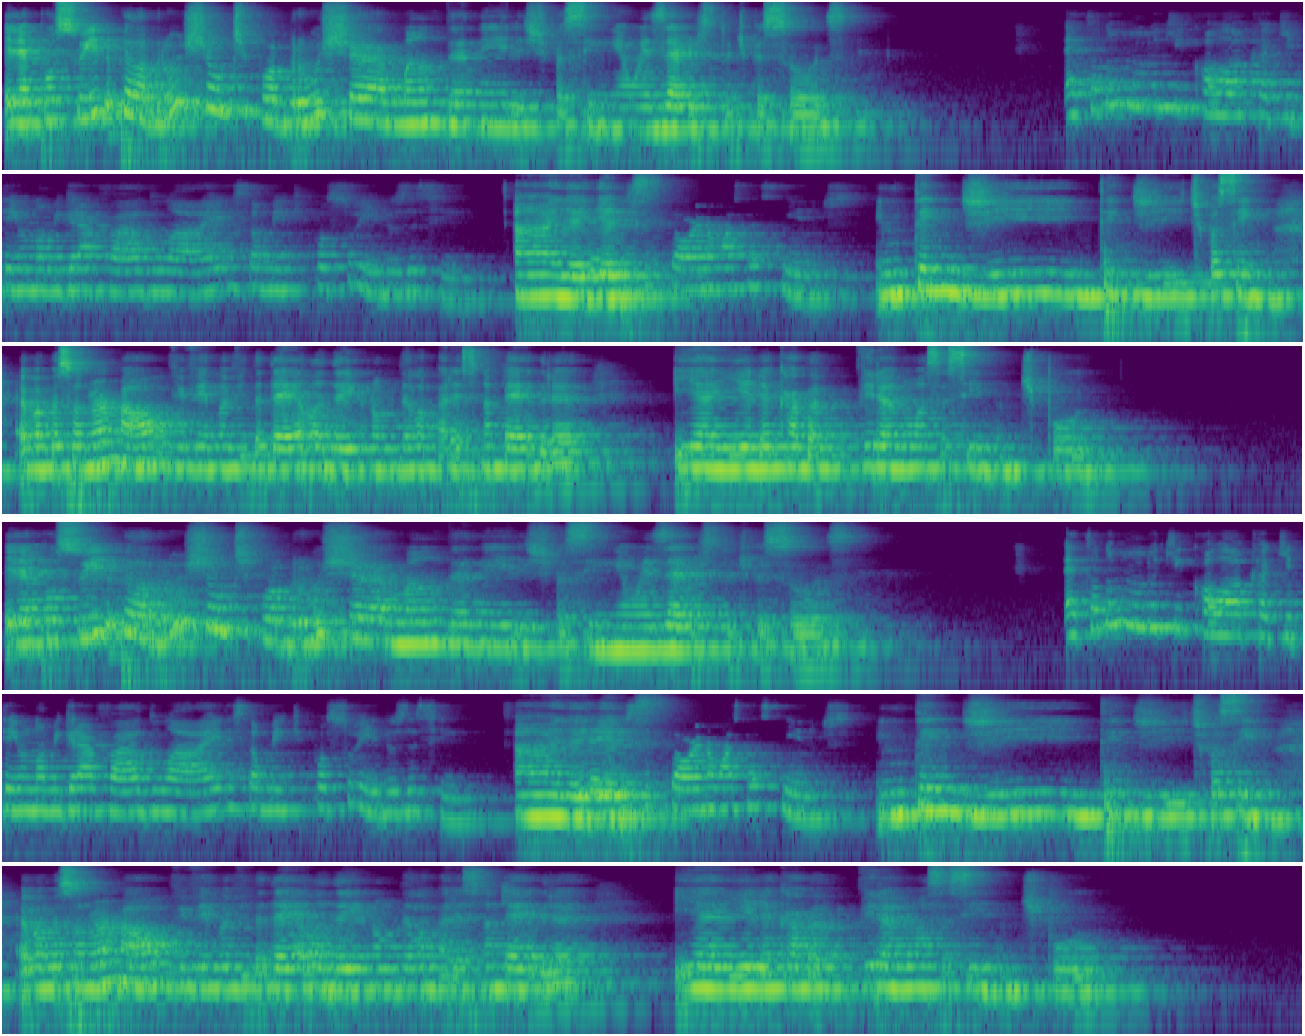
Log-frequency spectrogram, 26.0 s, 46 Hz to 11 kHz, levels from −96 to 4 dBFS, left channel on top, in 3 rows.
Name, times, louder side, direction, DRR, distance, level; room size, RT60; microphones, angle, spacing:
voice 1, 0.0-5.6 12.1-12.9 14.5-21.2 21.8-24.6, left 1 dB, 90° left, 3 dB, 0.7 m, -24 dB
voice 2, 7.1-11.7 12.5-12.9 13.1-14.3, right 4 dB, 30° right, 6 dB, 0.3 m, -32 dB
4.3 x 3.7 x 2.5 m, 1.0 s
head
